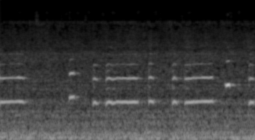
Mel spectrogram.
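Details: Cockatiel kept as a pet, whistling sustained pure tones broken by brief higher blips, with a constant low background hum.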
